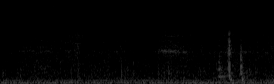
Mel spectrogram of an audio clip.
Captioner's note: none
